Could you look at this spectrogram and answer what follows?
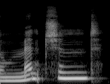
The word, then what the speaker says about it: mentioned: So mentioned, the ED is pronounced D, mentioned.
